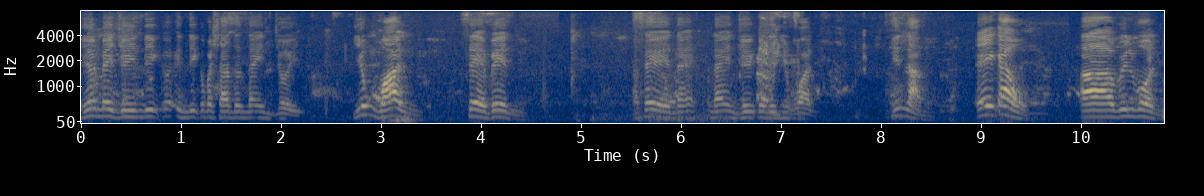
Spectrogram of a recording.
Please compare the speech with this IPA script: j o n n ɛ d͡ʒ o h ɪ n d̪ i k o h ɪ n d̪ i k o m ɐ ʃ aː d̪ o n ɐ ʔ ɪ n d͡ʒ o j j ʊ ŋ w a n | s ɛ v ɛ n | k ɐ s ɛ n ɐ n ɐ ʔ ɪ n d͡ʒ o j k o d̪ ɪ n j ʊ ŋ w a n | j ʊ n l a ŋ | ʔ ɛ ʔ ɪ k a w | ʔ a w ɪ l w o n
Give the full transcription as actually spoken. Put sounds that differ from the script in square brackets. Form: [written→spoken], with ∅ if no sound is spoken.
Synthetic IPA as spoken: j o n [n→m] ɛ d͡ʒ o h ɪ n d̪ i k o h ɪ n d̪ i k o m ɐ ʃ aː d̪ o n ɐ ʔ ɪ n d͡ʒ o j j ʊ ŋ w a n | s ɛ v ɛ n | k ɐ s ɛ n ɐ n ɐ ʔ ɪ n d͡ʒ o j k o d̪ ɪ n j ʊ ŋ w a n | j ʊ n l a ŋ | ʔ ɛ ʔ ɪ k a w | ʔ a w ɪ l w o n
